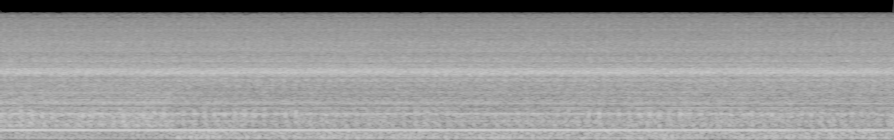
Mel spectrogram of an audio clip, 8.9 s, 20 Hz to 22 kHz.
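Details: 2006 Audi A6 at idle: a fast, uneven, light rattle rides over the hum; the owner says the timing chain rattle has gotten worse or changed, but the cause is unconfirmed.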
